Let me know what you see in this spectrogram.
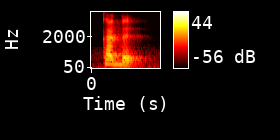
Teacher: கல்கலா பண்ணணும், கல்கலா சுக்ரா, லைட்டாக கல்கலா பண்ணணும்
